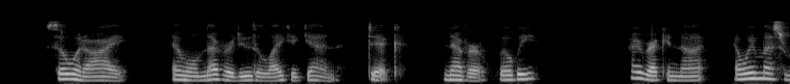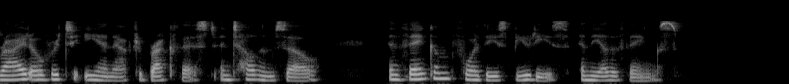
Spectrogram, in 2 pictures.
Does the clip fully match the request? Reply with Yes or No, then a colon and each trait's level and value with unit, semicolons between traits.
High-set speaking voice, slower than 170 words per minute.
Yes: high, 205 Hz; average, 150 wpm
